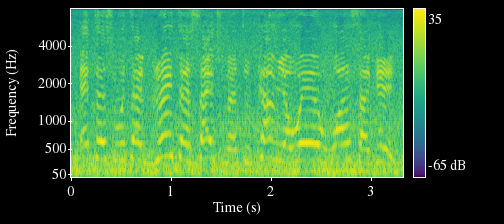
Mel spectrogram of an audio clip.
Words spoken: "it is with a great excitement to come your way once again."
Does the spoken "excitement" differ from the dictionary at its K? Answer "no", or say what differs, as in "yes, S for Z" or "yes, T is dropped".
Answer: yes, K is dropped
